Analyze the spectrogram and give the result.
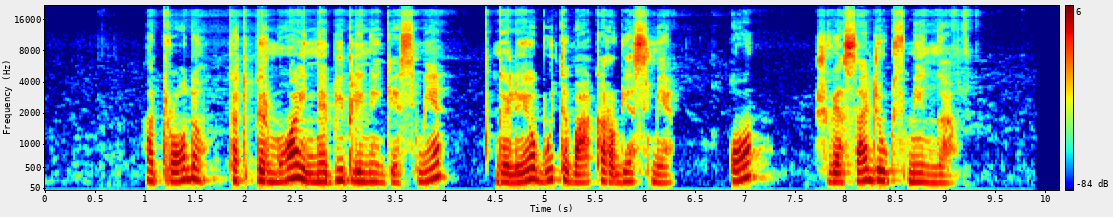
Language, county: Lithuanian, Klaipėda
